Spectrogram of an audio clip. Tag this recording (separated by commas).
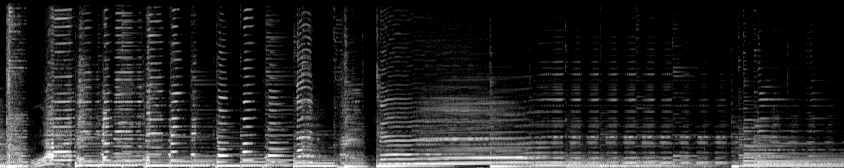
playing harmonica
